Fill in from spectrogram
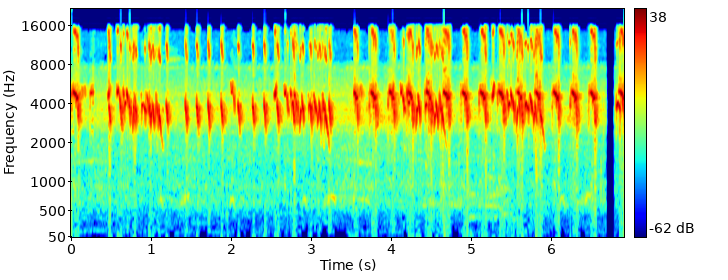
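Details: Bar-winged prinia lure call for bird trapping, heard as fast, uneven strings of high, clipped chirps. The rhythm is choppy in the first half and fuller later, then the sound stops abruptly at the end.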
